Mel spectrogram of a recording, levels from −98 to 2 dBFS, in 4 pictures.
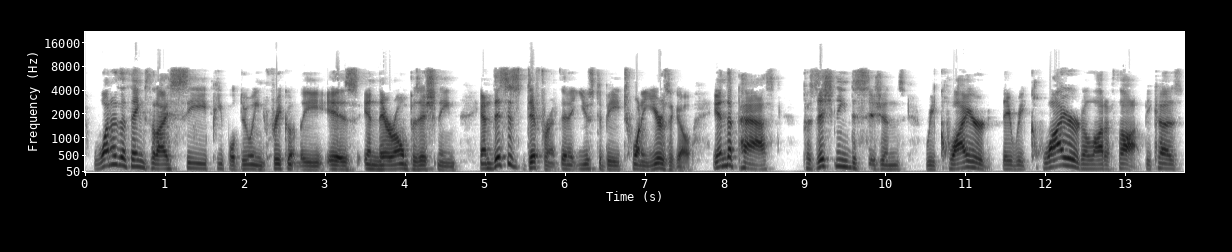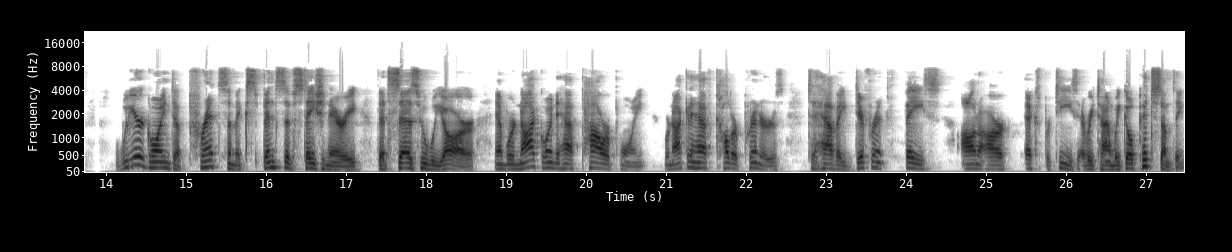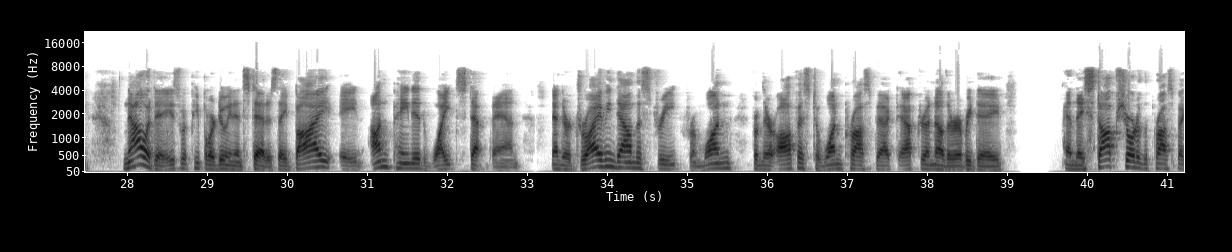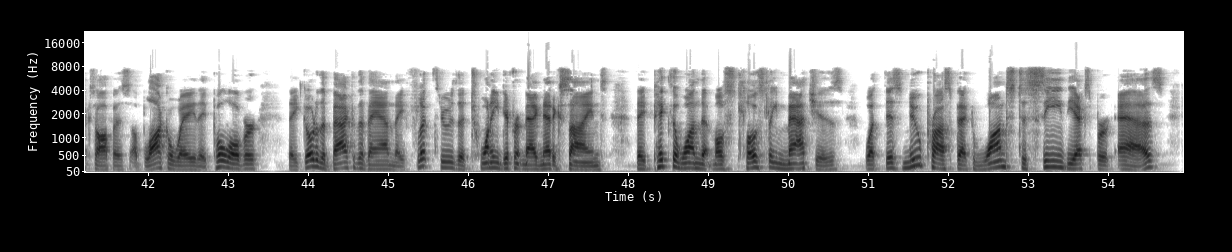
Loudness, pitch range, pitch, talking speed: -16 LUFS, 115-150 Hz, 130 Hz, 175 wpm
